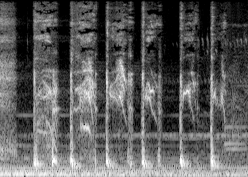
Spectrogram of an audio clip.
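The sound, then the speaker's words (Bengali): A man coughs violently in a rapid, harsh series of many explosive barks, loud and alone with no talk, each burst sharp and raspy. “কথা শেষ করতে না করতেই ভদ্রলোকের ভয়ঙ্কর কাশি শুরু হল।”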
